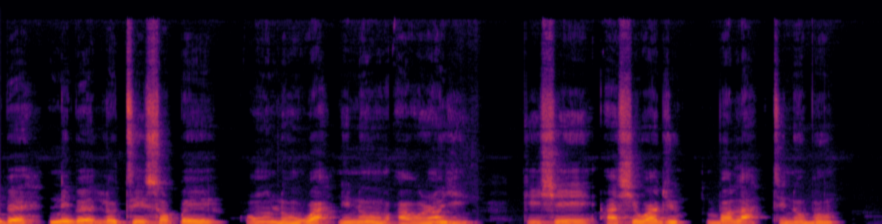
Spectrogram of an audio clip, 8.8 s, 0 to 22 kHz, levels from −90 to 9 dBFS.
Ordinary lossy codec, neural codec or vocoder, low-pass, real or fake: none; none; none; real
